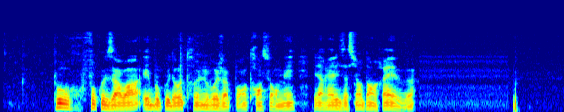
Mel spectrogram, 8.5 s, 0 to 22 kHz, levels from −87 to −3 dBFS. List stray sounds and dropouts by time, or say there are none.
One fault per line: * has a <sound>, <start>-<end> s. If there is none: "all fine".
all fine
